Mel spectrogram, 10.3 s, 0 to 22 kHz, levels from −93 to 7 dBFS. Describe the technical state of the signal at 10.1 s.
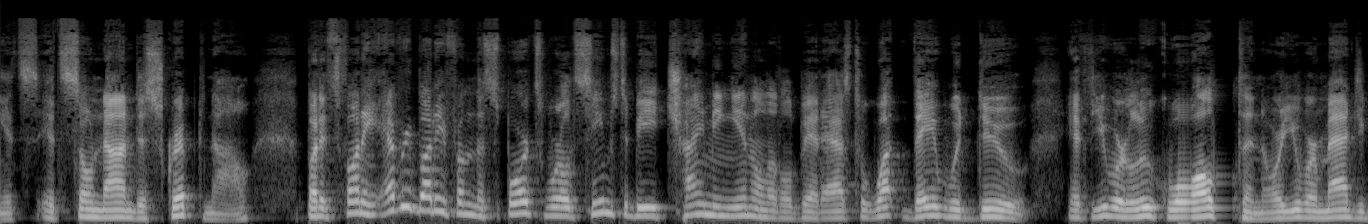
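At 10.1 s the speech signal is intact, with no dropout, distortion or other fault to be heard.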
